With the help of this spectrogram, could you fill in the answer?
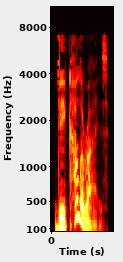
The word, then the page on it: decolorise: British English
